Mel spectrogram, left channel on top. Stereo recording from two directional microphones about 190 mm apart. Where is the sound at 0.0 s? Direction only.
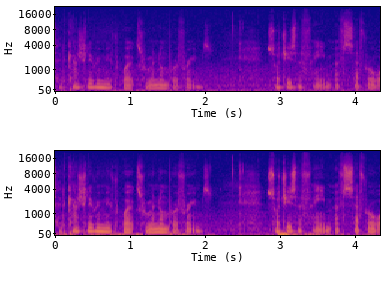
20° right (ahead or behind).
